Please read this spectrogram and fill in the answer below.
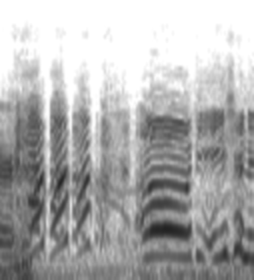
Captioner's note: laughs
